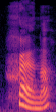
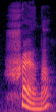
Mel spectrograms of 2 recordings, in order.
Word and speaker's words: stjärna: In the northern half of Sweden, you would say sh. Ch, sh, stjärna, stjärna, norrsken, norrsken, skjorta, skjorta.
